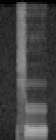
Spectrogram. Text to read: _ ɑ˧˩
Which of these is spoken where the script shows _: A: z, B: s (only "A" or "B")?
A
